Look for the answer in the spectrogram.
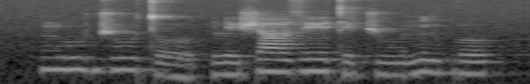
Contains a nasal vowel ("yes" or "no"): yes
